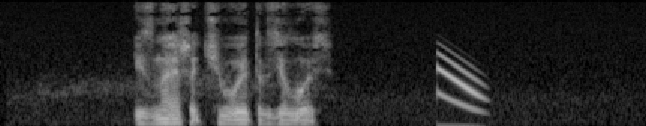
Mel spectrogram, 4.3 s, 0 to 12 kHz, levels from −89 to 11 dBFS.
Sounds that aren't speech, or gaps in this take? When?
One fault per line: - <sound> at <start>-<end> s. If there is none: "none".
- chirp at 2.9-3.3 s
